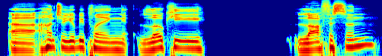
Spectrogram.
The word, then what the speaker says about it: Laufeyson: Hunter, you'll be playing Loki Laufeyson, I think is how it's pronounced. Yeah. It's like Laufey's son.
